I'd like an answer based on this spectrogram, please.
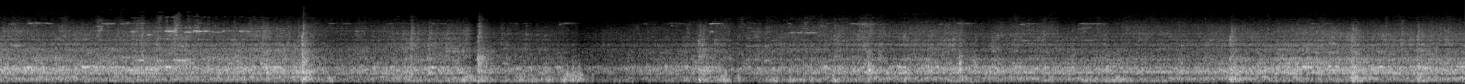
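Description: Heavy earthmoving machinery at work: the diesel engines of a wheel loader and dump trucks running, with a steady whine over the engine noise. There are a couple of sharp clanks a few seconds in.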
